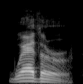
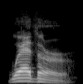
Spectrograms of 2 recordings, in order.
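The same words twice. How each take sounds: First: The final R is pronounced. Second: The same.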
